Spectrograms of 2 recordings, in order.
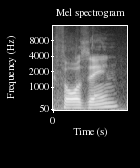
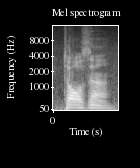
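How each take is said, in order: First: The name is said with English pronunciation. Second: The name is said with French pronunciation.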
